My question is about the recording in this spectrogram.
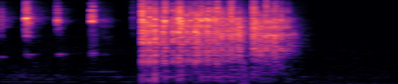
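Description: Three dice shaken and rolled for a tabletop game: a few light clicks, then a dense, bright clattering rattle lasting under a second that stops abruptly, with no voices.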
